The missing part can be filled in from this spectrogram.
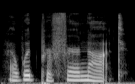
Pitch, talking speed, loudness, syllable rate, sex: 185 Hz, 175 wpm, -18 LUFS, 4.5 syllables/s, female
